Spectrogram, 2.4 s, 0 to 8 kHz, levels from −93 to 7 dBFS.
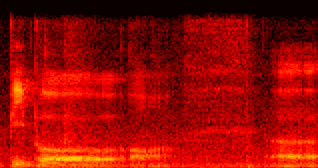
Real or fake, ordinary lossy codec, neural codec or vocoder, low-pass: real; AAC, 48 kbps; none; 7.2 kHz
